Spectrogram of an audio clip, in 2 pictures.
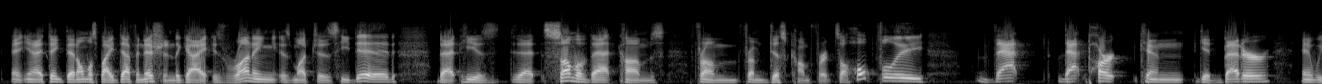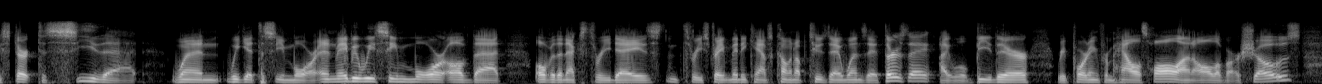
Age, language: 40-59, English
